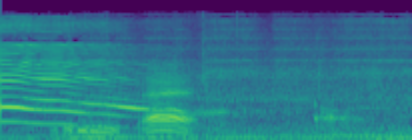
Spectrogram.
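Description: A toddler's long, loud, high-pitched squeal, held and slowly falling in pitch. It breaks off about a second and a half in with a short rising-and-falling vocal sound, and the rest is much quieter.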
